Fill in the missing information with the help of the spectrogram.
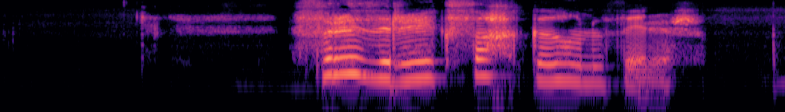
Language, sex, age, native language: Icelandic, male, 10, Icelandic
